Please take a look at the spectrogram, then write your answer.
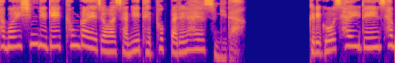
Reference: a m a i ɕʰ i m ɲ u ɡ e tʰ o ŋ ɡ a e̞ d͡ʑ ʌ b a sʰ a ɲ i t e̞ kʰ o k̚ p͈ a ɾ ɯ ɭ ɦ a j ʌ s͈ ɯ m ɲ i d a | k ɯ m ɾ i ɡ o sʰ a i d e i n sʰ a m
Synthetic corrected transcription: a m ʌ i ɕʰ i m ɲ u ɡ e tʰ o ŋ ɡ a e̞ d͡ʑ ʌ w a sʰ a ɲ i t e̞ pʰ o k̚ p͈ a ɾ ɯ ɭ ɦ a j ʌ s͈ ɯ m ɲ i d a | k ɯ ɾ i ɡ o sʰ a i d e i n sʰ a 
